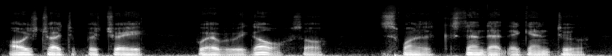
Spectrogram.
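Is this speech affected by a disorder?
Yes: ALS; onset year ago, slurred speech, limb and torso weakness, stroke ruled out, Mayo Clinic neurologist diagnosis; slightly slurred, talking getting harder, fears sounding mumbled, voice disrupts train of thought, expects voice loss.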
